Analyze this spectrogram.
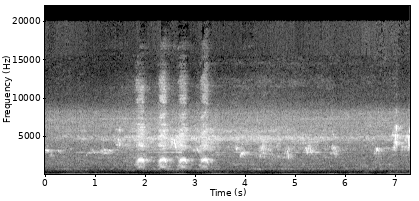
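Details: Perched high at Changi Beach Park, Singapore, a house crow calls loudly with four harsh, nasal caws spaced under half a second apart. Afterwards come thin chirps of other birds, all over a low steady rumble.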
